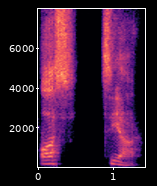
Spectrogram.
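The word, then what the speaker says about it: hostia: Keep in mind that ostia, if you split it at the syllable, the OS and the TIA, you can say ostia. Yeah. But you don't put that pause in there. You just say ostia.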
